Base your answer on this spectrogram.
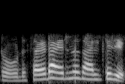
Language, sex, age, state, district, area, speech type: Malayalam, female, 45-60, Kerala, Idukki, rural, conversation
